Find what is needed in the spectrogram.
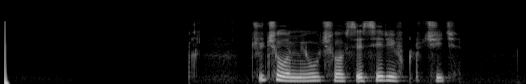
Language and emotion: Russian, neutral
